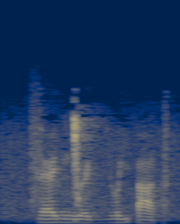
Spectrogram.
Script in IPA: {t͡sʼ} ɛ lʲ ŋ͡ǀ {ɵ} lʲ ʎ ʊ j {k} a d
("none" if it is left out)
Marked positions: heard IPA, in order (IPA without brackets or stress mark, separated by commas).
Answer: t͡s, ø, ʔ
